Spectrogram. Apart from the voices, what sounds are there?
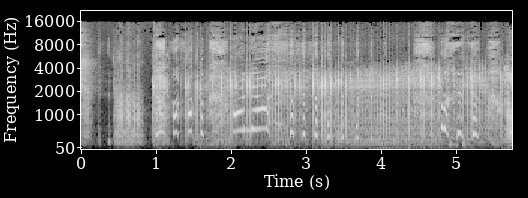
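fart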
